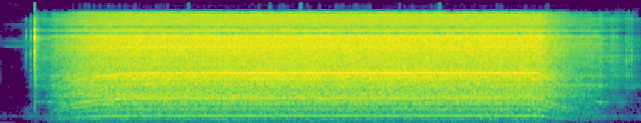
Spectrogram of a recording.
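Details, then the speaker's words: Hair blow dryer after the loose fan blade was glued back onto its hub: motor spins up to a clean steady whine with even airflow and no rattle or buzz, winds down smoothly; the strange noise is gone. "so we're not getting that sound anymore so it would seem as though the repair has successfully prevented that annoying zone"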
